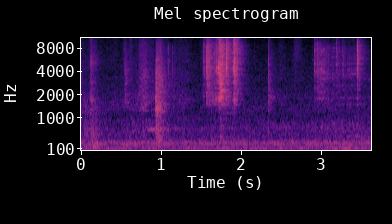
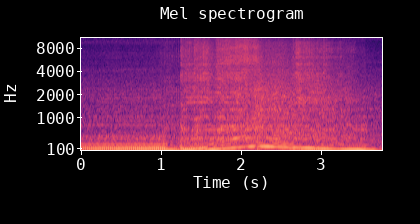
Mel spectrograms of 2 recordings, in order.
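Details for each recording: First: 1990 Mazda Miata muffler being fitted: shaken by hand, it gives irregular tinny clinks and rattles from something loose inside. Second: 1990 Mazda Miata four-cylinder after replacing the catalytic converter and fitting a cheap replacement exhaust to cure a rattle after the cat: starts and revs twice with a loud raspy drone, no rattle left, just a loud system.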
